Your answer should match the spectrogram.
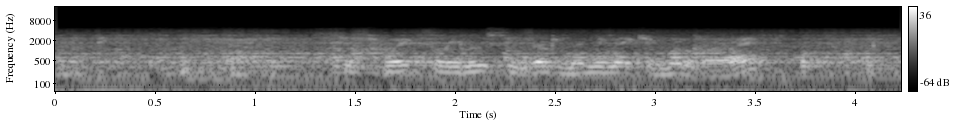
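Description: Movie soundtrack played through a television speaker and picked up off the room: indistinct voices over a steady background hubbub, with a clearer spell of talk in the middle.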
